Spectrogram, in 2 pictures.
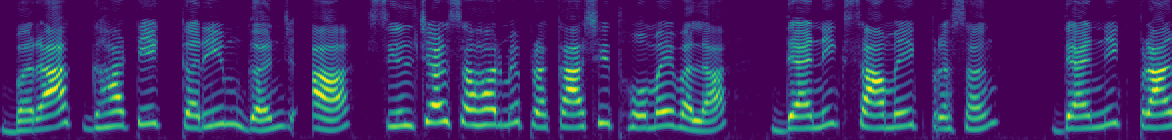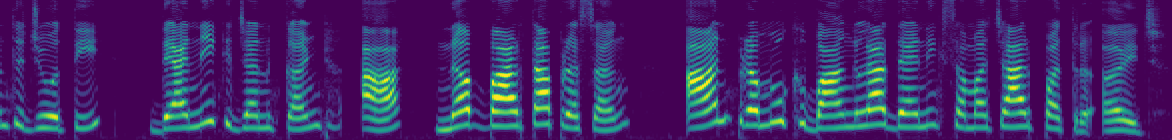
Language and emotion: Maithili, neutral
